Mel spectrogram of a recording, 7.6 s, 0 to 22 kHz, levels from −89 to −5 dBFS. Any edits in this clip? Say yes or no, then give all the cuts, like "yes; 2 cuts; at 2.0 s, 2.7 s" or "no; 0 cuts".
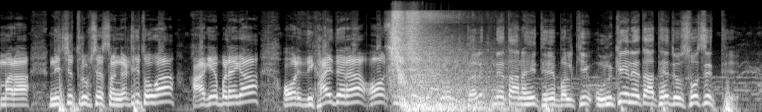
yes; 1 cut; at 4.2 s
